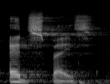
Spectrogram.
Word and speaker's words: EdSpace: Now, that's not bad pronunciation. EdSpace. That's what it's called. It starts with an E, not an H.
